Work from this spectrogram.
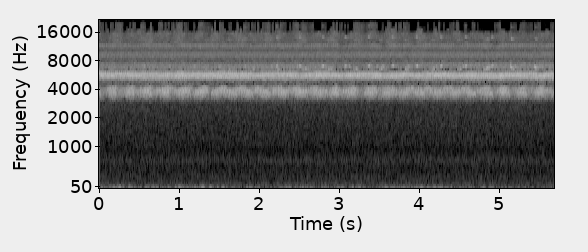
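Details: Insects chirping in a steady outdoor chorus, a bright shrill band with a softly pulsing trill below it and a higher continuous ringing layer, unbroken throughout, with a faint low hum underneath.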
